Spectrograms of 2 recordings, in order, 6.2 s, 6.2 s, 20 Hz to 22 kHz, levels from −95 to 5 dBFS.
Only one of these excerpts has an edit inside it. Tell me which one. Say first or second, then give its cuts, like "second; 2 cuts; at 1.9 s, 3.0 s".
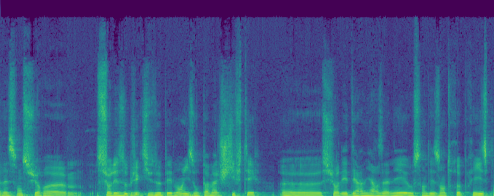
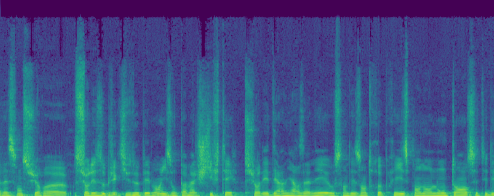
second; 2 cuts; at 0.9 s, 3.1 s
